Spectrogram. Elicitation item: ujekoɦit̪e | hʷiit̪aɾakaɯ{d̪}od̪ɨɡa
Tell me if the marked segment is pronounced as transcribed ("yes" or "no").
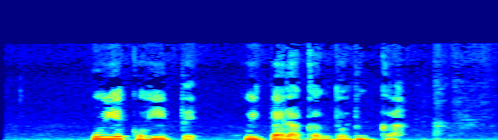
yes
